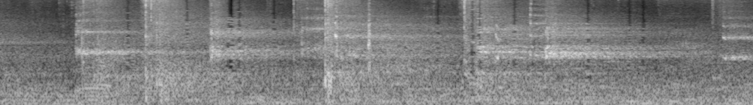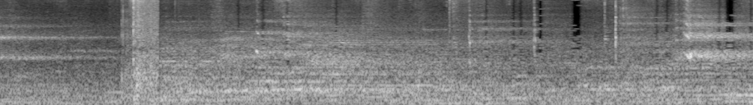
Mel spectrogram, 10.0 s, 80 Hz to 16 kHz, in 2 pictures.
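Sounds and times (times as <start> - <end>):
shoes squeaking on court floor: 0.0 - 8.5, 9.3 - 10.0
racket striking shuttlecock: 0.5 - 3.8, 5.8 - 6.1.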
